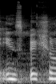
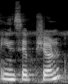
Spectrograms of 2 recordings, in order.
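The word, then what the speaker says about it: Inception: ল্যাঙ্গুয়েজের যেটা সেটা তো ইনসেপশনকে আমি বারবার হচ্ছে ইন্সপেকশন উচ্চারণ করি। এটা আসলে ইন্সপেকশন না ইনসেপশন। যাই হোক এটা হচ্ছে আমার জর্জের বইটা।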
